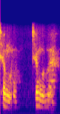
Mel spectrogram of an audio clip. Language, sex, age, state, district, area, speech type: Sindhi, male, 60+, Delhi, South Delhi, urban, conversation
